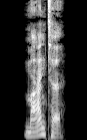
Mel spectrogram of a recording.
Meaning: inflection of mahnen: 1. first/third-person singular preterite 2. first/third-person singular subjunctive II
- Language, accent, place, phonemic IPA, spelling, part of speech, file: German, Germany, Berlin, /ˈmaːntə/, mahnte, verb, De-mahnte.ogg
